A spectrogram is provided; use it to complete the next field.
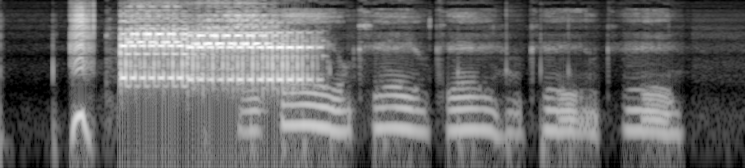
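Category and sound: household object, phone ringing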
